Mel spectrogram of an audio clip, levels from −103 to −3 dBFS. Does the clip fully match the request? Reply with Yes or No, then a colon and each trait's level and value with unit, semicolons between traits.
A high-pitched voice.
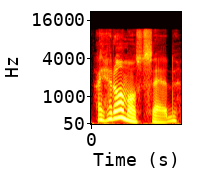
No: medium, 160 Hz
